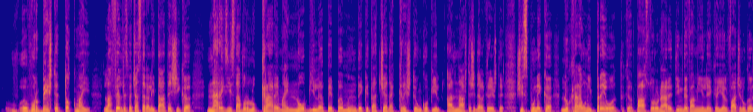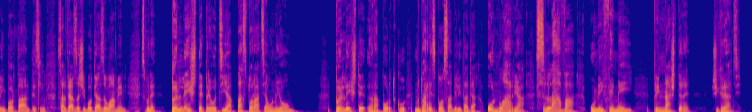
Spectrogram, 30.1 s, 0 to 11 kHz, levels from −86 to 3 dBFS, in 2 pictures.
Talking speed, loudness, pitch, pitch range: 145 wpm, -27 LUFS, 135 Hz, 115-165 Hz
